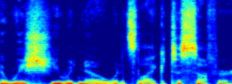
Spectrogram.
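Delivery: low, sullen mutter. Voicing a character speaking to a cheerful friend at a bar: muttering under his breath. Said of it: "under his breath".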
